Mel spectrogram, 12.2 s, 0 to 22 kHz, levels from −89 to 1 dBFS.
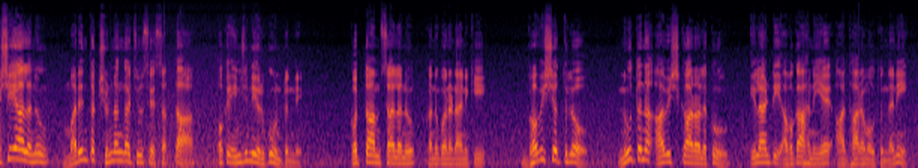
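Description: The speech signal shows no technical faults, with the room's background noise sitting about 20 dB below the speech as part of the recording itself.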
